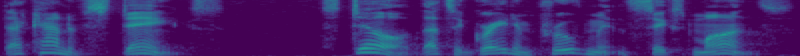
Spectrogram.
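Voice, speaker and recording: Man reading as a young superhero student, boy, earnest, excitable, friendly, lively pitch, audiobook. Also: unhurried, slightly rough. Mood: curious, friendly.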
